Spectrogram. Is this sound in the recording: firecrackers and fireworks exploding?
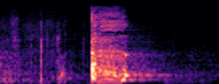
no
